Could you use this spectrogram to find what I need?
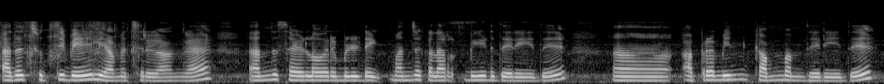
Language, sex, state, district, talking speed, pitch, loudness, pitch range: Tamil, female, Tamil Nadu, Kanyakumari, 115 wpm, 190 Hz, -19 LUFS, 180-210 Hz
